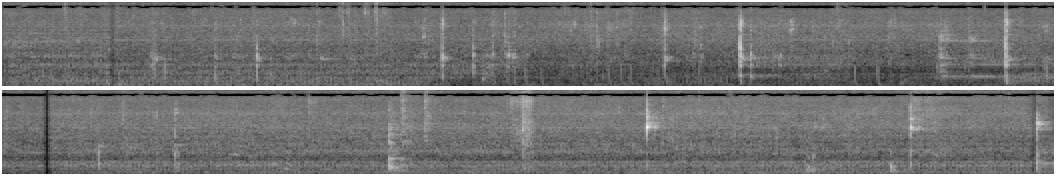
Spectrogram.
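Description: Stir-frying in a wide metal wok: a steady sizzle as a wooden spatula stirs and scrapes the food, with sharp knocks of the spatula against the metal now and then.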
